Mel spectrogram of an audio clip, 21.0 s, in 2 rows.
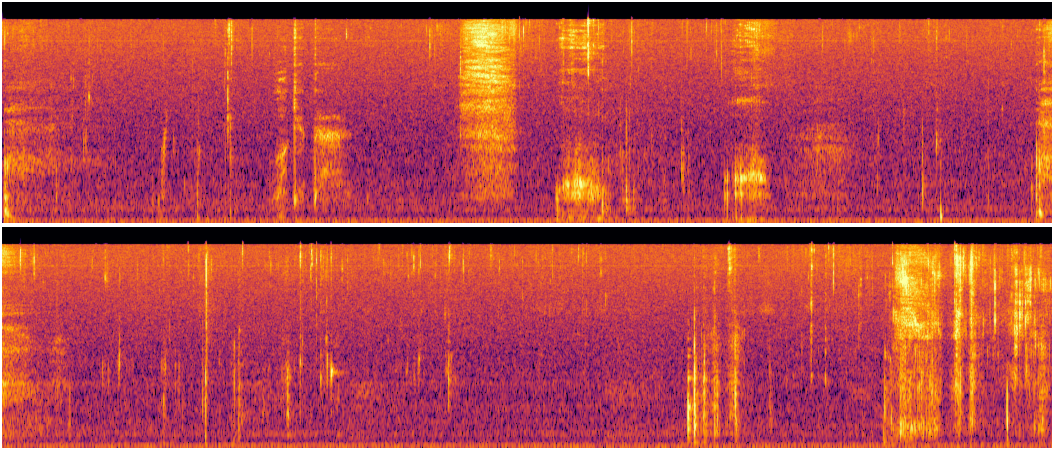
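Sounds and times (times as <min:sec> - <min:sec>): chewing and mouth sounds: 0:00.7 - 0:02.4, 0:08.7 - 0:10.1, 0:10.7 - 0:16.6, 0:18.4 - 0:21.0.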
